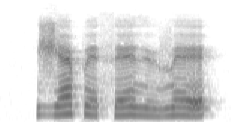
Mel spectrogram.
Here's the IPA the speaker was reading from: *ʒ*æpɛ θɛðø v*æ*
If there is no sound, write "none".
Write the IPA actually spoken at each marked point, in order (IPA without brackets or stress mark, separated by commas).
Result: ʒ, ɛ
